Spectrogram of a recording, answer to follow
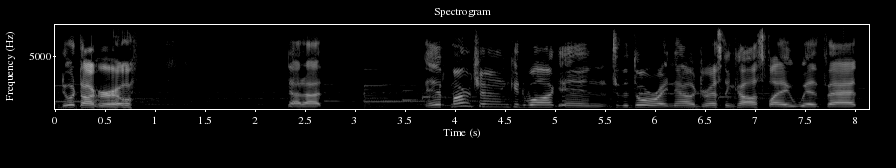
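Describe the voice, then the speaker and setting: A let's player with a fairly high, slightly bright voice reads visual novel text aloud casually and haltingly, even voicing the punctuation and speaker names, with asides along the way. The audio is dull and lo-fi, with game music clearly audible underneath.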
